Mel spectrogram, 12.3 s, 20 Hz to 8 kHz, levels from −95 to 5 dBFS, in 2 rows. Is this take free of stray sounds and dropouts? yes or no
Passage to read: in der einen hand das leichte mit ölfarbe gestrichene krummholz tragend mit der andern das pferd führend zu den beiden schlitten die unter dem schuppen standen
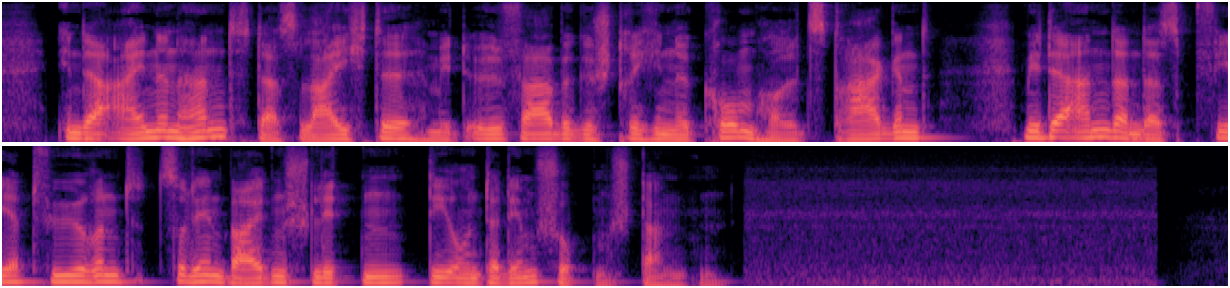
yes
